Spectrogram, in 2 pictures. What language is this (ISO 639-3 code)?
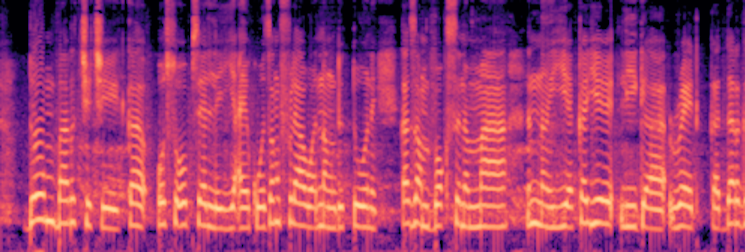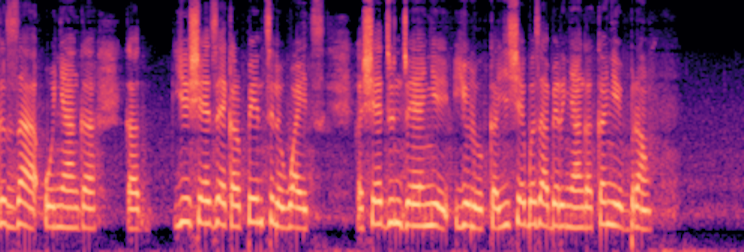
dag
